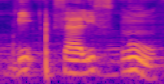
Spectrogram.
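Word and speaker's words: بئس الاسم: Biasanya kan dibaca bisal ismu. Nah, karena ini nakal, jadi cara pembacanya adalah bisalismu. Fathah hamzanya itu, alifnya itu enggak perlu dibaca, langsung ke lam.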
